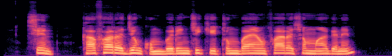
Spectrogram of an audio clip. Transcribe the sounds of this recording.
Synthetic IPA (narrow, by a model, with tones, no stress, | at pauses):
ʃɪ˦˨ŋ | ka˦ɸaː˦ɽa˨d͡ʒɪ˦ŋkʷʊ˨mbɪ˦ɾɪ˦nt͡ʃɪ˦kʲiː˨tʊ˦mbaː˦jɐ˦mɸaː˦ɽa˨ʃɛ˦mːaː˦ɡɐ˨nɪ˦n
